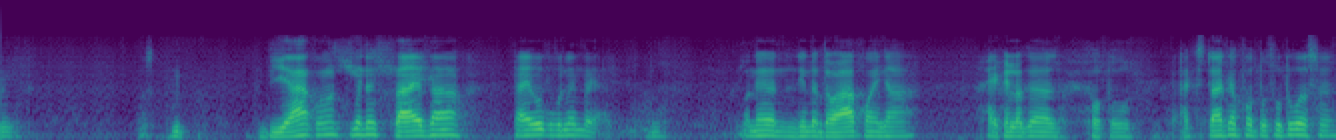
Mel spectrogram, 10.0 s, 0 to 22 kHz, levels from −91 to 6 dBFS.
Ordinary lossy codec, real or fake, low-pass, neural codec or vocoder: none; fake; none; codec, 16 kHz, 1 kbps, FunCodec, trained on Chinese and English, 50 frames a second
